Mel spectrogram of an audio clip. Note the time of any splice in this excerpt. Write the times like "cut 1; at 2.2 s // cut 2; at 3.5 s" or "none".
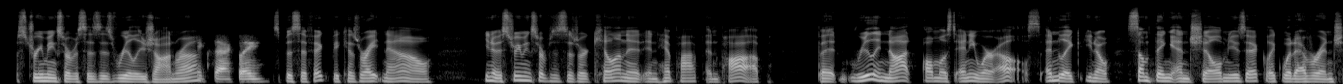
cut 1; at 10.6 s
